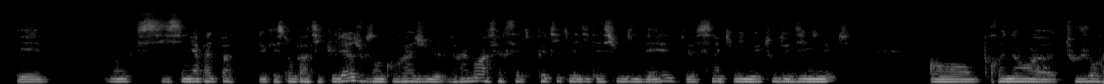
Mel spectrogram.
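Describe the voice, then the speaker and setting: Monotone and flat in intonation, a man speaks at a fairly slow pace in a somewhat breathy voice. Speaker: meditation teacher. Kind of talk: meditation Q&A session. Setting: video call. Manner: soft-spoken; hesitant with many fillers.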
